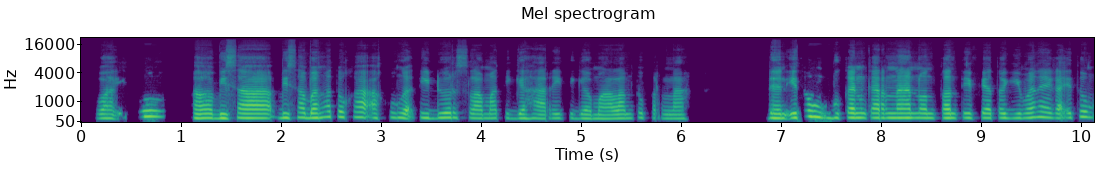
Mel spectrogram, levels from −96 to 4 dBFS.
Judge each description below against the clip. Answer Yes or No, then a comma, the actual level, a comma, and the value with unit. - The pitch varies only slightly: Yes, narrow, 1.6 semitones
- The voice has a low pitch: No, high, 205 Hz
